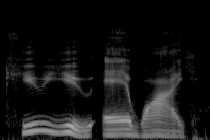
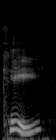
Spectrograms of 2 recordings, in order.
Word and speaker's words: quay: Any any normal person in their right mind would pronounce that as quay, you know what I mean? When you get a q and a u, you pronounce it q. Or or or or or quay, you know, something like that. It's not key. Key is key.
